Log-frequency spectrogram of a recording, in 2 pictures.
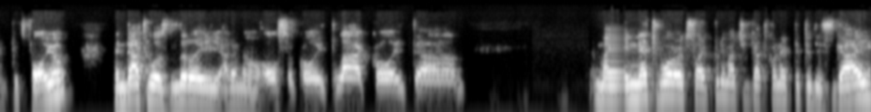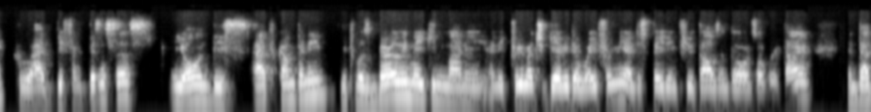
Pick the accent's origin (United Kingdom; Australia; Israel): Israel; English is a second language; moved away as an adult; also born or lived in Hong Kong; now in Cyprus; I'm originally from Israel. I served in the military there.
